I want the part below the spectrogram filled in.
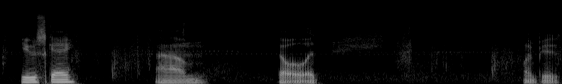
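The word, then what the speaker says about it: Yasuke: I I think you pronounce it Yusuke.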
